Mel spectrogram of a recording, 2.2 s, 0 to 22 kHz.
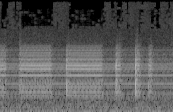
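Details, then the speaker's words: Canadian Westinghouse Model 512 tube radio during IF alignment, with a strong 460 kHz signal-generator signal fed into the antenna: a raspy buzz cutting in and out in the audio; the technician suspects a wire. "worth a little more volume listen to that buzzing out you know what it could be could could be this wire"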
